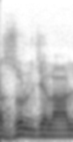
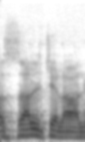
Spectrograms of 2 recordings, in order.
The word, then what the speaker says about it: ذوالجلال: اصول ہے۔ اسی طرح یا ذوالجلال نہیں پڑھیں گے، یا ذل جلال پڑھیں گے۔ تو پڑھنے کے اندر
